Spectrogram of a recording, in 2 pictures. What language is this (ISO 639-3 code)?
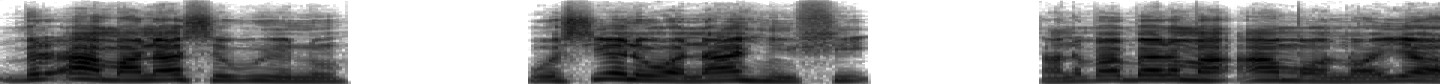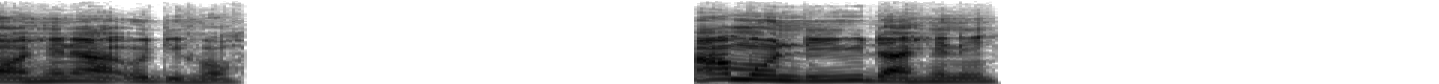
aka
